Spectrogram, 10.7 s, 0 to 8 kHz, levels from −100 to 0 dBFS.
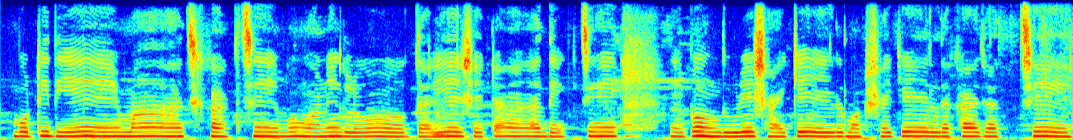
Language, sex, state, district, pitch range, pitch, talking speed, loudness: Bengali, female, West Bengal, Paschim Medinipur, 230-245 Hz, 240 Hz, 90 wpm, -16 LUFS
